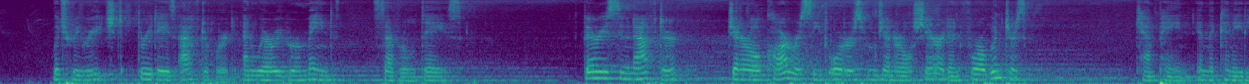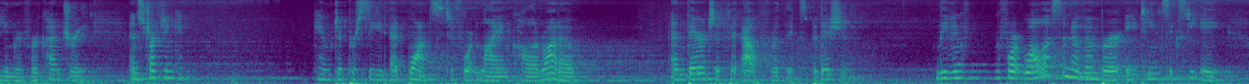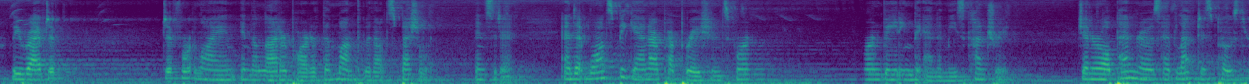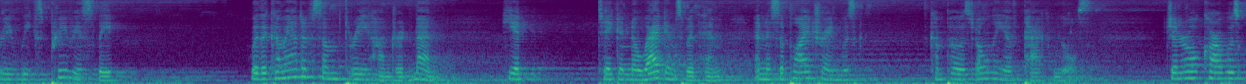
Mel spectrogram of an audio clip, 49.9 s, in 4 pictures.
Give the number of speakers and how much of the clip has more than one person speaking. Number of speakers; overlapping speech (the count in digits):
1, no overlap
